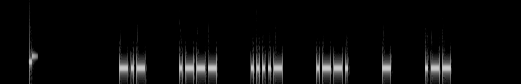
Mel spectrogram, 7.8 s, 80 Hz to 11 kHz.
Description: Morse code, heard as a keyed tone, about 28 wpm, spaced as for 13 wpm, 700 Hz. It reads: KJ4PTW
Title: USA Call Signs - 6 Characters - 4x Character Spacing - 28wpm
